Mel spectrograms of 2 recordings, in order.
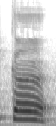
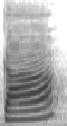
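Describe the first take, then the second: First: The vowel is nasal, through the nose. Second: The vowel is oral, without nasal sound. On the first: "pode ser o que a gente chama de nasal" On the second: "Ele é oral quando, obviamente, é pronunciado livremente"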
